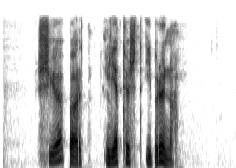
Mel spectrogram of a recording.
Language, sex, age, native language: Icelandic, male, 20-29, Icelandic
